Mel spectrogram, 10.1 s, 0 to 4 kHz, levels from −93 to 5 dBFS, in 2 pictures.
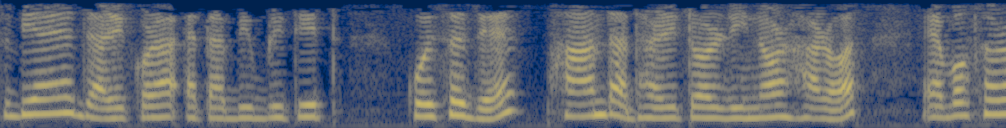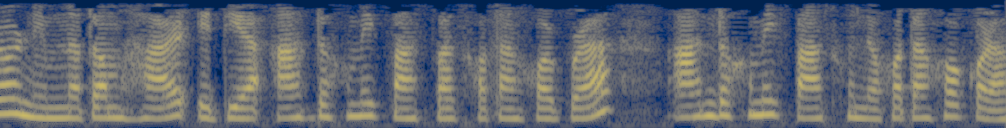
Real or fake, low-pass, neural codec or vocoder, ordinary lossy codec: real; 3.6 kHz; none; MP3, 32 kbps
